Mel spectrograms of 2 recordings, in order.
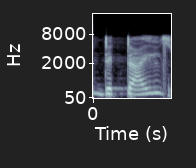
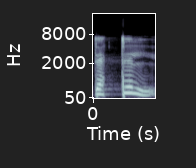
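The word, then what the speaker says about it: dactyl: अब जब हम ओविड की बात कर रहे हैं, मेटामॉर्फोसिस की, जितने भी ग्रीक, लेटिन एपिक्स थे, वो बच्चे डेक्टाइल्स में, डेक्टिल इज द राइट प्रोनाउंसिएशन, डेक्टिल में लिखे जाते थे।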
